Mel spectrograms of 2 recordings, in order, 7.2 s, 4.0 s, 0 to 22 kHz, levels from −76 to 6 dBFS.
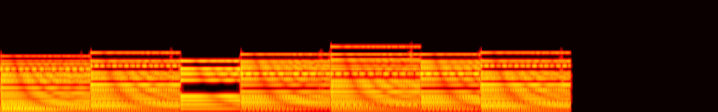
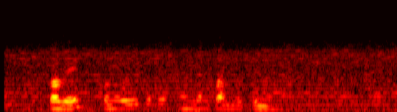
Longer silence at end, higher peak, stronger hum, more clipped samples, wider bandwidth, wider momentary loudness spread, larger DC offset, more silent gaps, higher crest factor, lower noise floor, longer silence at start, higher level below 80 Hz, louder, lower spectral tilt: first, 1.5 s vs 0 s; first, 0 dBFS vs -6 dBFS; neither; neither; second, 4.6 kHz vs 11 kHz; second, 2 LU vs 24 LU; neither; neither; second, 16 dB vs 26 dB; first, under -90 dBFS vs -47 dBFS; about the same, 0 s vs 0.05 s; first, -46 dBFS vs -60 dBFS; first, -14 LUFS vs -29 LUFS; first, -9 dB/octave vs -7.5 dB/octave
